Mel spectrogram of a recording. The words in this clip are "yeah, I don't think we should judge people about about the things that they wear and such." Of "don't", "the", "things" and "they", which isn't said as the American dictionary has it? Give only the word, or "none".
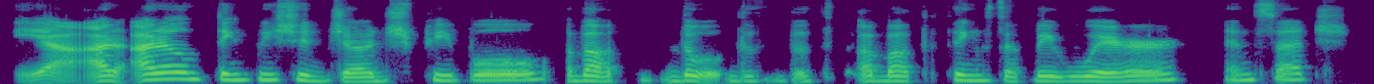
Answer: none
